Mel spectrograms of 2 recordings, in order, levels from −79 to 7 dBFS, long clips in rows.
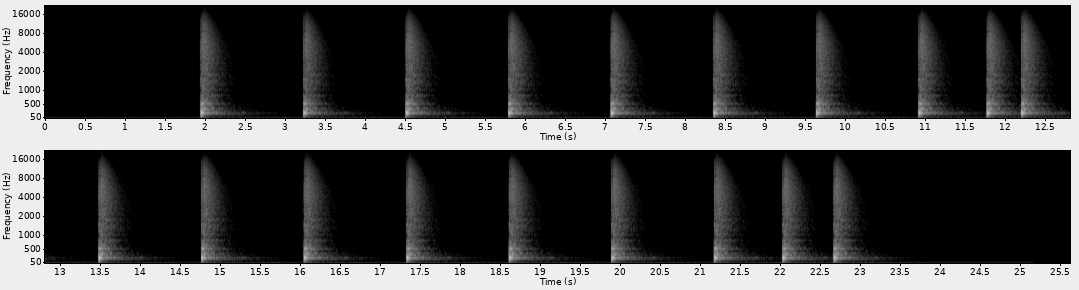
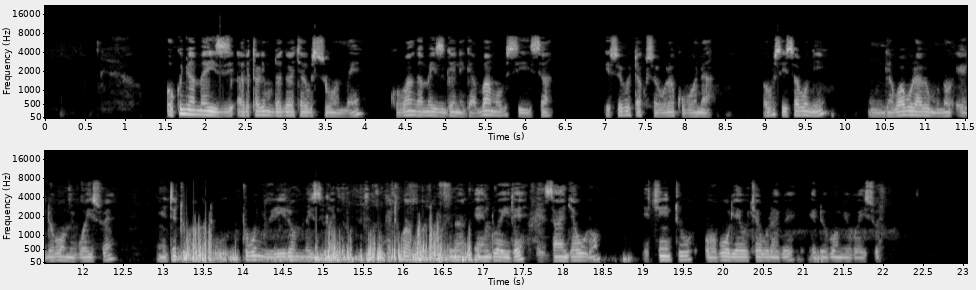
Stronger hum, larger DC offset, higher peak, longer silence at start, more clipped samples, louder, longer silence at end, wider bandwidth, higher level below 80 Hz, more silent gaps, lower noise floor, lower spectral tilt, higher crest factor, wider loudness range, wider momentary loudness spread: neither; neither; second, -8 dBFS vs 0 dBFS; first, 1.95 s vs 1.55 s; neither; second, -28 LUFS vs -16 LUFS; first, 2.7 s vs 1.05 s; first, 19 kHz vs 7.6 kHz; second, -62 dBFS vs -48 dBFS; neither; about the same, -77 dBFS vs -78 dBFS; about the same, -4.5 dB/octave vs -5.5 dB/octave; first, 24 dB vs 18 dB; second, 3 LU vs 6 LU; first, 17 LU vs 13 LU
